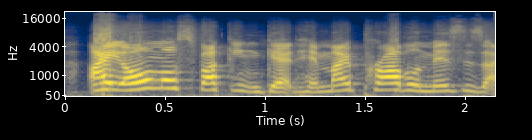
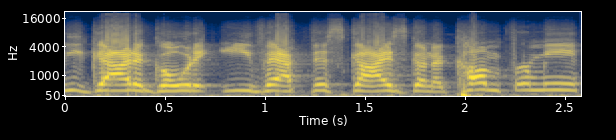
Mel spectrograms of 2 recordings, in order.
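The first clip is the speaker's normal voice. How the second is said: put-on panicked voice. Retelling a game escape to evac: retelling own panicked words. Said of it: "I'm panicking".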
